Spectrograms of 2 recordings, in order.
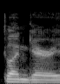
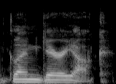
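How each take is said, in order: First: The name ends without any 'och' sound. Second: The name ends with an added 'ock' sound. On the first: The speaker calls it wrong. "It shouldn't be pronounced Glengarry" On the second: The speaker calls it right. "It should be Glengarryock"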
